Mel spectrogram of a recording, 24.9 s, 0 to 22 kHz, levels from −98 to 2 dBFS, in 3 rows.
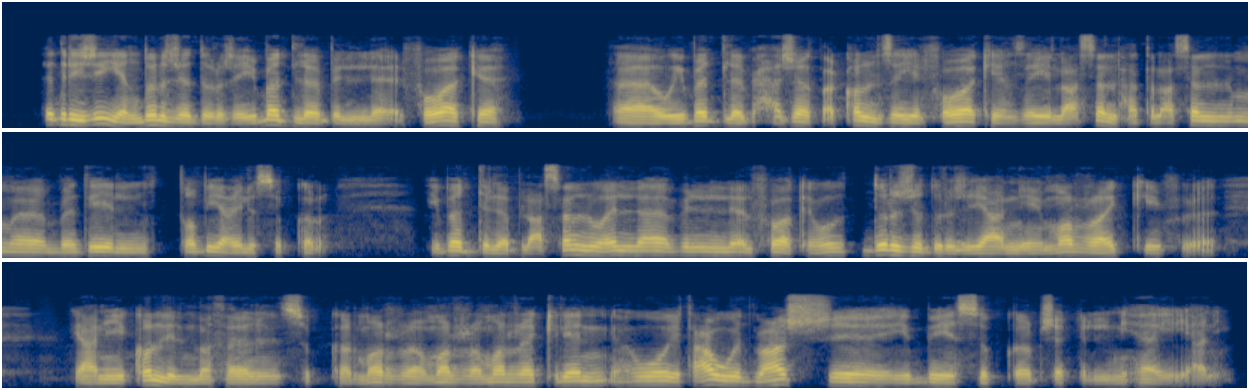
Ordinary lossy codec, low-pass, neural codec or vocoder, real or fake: none; 7.2 kHz; codec, 16 kHz, 4 kbps, FreqCodec, larger model; fake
